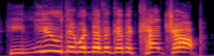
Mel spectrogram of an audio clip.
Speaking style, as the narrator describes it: Harry shouted back over all the noise

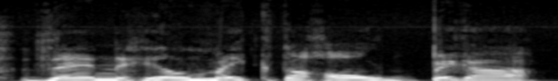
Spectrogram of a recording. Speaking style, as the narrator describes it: snapped Grimmer

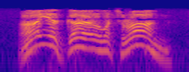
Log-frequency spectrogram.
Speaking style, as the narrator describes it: called out

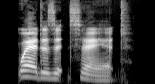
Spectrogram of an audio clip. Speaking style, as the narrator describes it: said Granny triumphantly

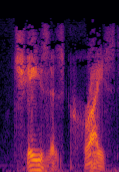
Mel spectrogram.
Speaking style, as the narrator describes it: moaned

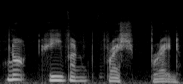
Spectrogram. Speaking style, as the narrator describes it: muttered Om, nose deep in his saucer

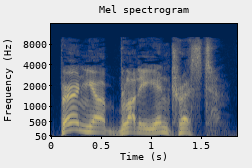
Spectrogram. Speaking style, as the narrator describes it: Perrin shouted

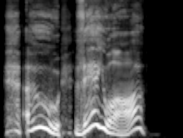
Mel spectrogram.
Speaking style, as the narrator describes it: The balloon piped

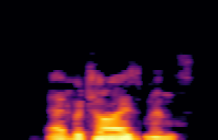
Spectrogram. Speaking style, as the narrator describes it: Miss Rice cried

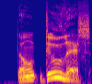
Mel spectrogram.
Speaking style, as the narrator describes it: growled

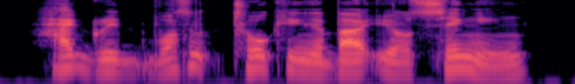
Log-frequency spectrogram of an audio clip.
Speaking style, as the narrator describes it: said Harry quietly

